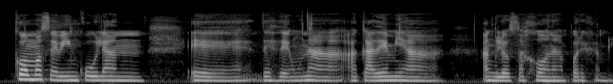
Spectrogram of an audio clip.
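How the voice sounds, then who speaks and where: A woman at a very slow pace and medium pitch, flat and monotone, on a very clean recording with a silent background. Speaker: panel moderator, film scholar. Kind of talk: academic panel moderation. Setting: symposium panel with audience. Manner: hesitant, many fillers.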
